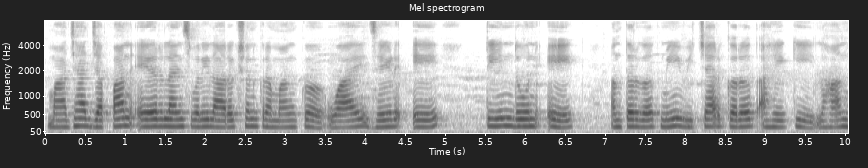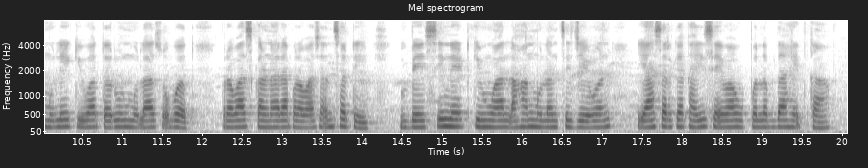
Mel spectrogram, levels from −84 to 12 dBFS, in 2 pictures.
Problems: none marked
